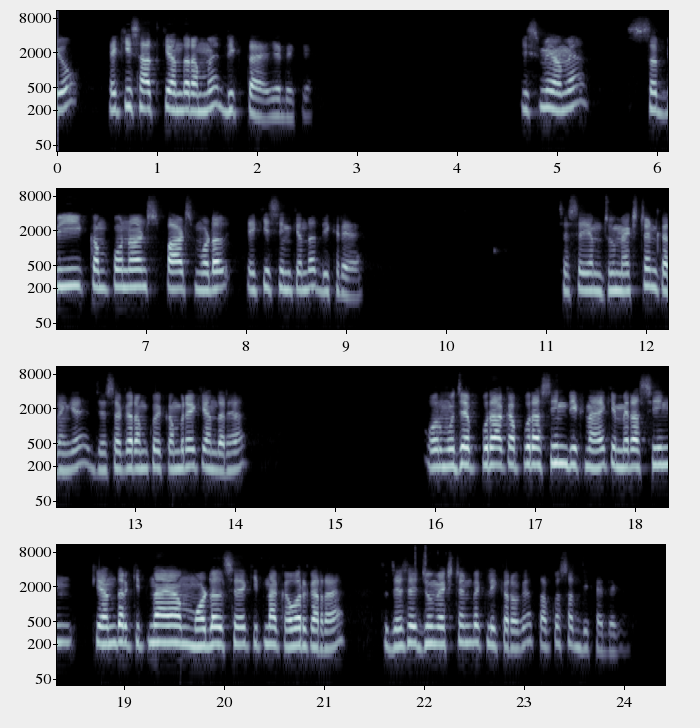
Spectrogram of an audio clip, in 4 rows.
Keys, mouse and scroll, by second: 2.9-6.1 middle drag, 9.0-9.9 scroll up 13, 10.7 scroll up 6, 11.3 middle click, 12.1-12.5 scroll up 5, 12.9 scroll up 3, 12.9 middle click, 13.1 middle click, 13.5 shift+middle click, 15.0 shift+middle click, 21.9 click, 23.6-24.1 scroll down 9.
